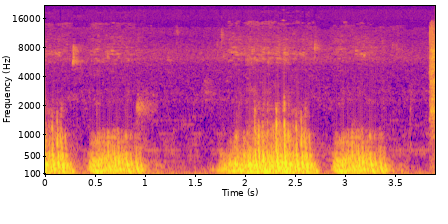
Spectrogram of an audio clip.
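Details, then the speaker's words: Harsh, leathery, grating creaks like walking on fresh snow, on both inspiration and expiration, from inflamed pleura: pleural friction rub, often confused with coarse crackles. "now plural friction rub which is commonly confused with coarse crackles is a harsh leathery sound kind of like walking through fresh snow caused by inflammation of the plura"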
